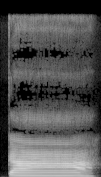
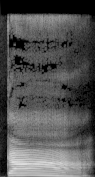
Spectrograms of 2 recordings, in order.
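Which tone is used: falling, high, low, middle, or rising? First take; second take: middle; falling. First: The pitch stays level in the middle. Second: The pitch falls across the syllable. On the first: "Ga is a middle tone" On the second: "Falling tone"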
